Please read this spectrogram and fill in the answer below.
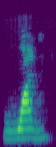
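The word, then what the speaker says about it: one: लेकिन अगर आप इसको प्रोनाउंस करते हैं वन, तो ये डब्ल्यू की साउंड दे रहा है, एंड डब्ल्यू इज a consonant sound.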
